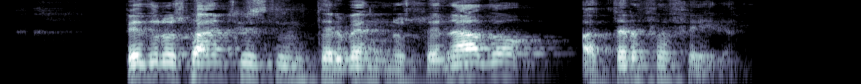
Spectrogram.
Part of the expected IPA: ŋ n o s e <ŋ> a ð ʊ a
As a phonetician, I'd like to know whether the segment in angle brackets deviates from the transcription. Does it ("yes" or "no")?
yes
